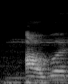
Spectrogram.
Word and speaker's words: hour: लेकिन एक दो जगह हैं, जैसे कि आवर है, HOUR, आवर, तो उसमें एच साइलेंट रहता है, तो आवर हो गया।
